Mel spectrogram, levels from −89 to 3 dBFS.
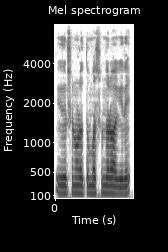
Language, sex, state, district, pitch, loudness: Kannada, male, Karnataka, Koppal, 135 Hz, -17 LUFS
